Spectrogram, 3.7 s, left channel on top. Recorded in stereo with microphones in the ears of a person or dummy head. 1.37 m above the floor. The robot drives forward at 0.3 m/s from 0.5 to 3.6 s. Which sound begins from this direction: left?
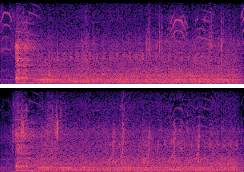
A cough, at 0.2 s.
